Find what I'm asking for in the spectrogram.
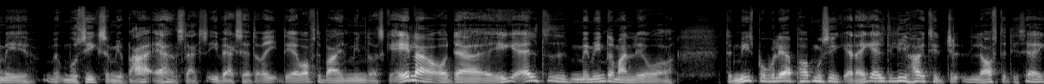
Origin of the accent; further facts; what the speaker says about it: Sweden; now in Denmark; Jeg er jo født og opvokset i Sverige. Nu har jeg efterhånden været over halvdelen af livet i Danmark.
